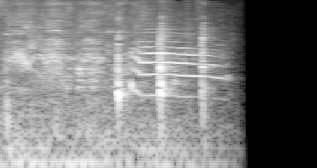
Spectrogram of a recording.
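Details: Pet cat meowing loudly indoors after waking a sleeping pitbull, hungry for food; one brief, slightly rising then level nasal meow amid room noise, ending abruptly.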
